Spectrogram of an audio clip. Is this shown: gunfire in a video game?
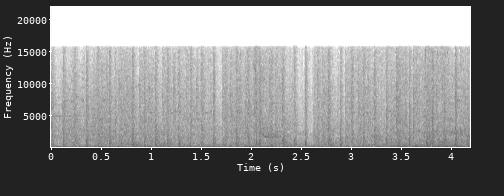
yes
